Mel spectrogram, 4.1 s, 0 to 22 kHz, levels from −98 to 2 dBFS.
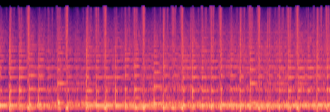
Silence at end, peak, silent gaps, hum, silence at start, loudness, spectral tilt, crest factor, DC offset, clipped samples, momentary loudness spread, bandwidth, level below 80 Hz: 0 s; -2 dBFS; none; none; 0 s; -18 LUFS; -4 dB/octave; 16 dB; under 0.1%; under 0.1%; 2 LU; 17 kHz; -50 dBFS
